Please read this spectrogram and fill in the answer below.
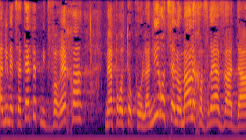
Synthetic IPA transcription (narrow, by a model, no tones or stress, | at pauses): anime̞t͡sat̪et̪et̪midvaʁe̞χa | meapʁo̞to̞ko̞laniʁo̞t͡selo̞maʁle̞χavʁejavaːda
